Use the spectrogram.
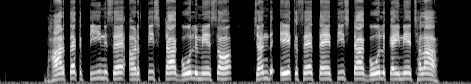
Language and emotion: Maithili, neutral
